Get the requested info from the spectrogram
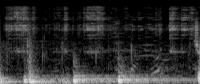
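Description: Pow wow drum struck in a steady beat, about two strokes a second, with a held sung note, over the jingle of dancers' bells.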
